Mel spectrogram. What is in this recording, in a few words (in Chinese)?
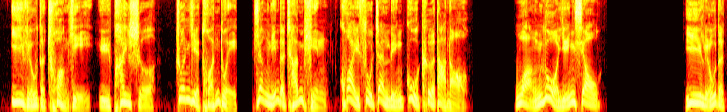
男 力度类, 国语男声配音; 视频营销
